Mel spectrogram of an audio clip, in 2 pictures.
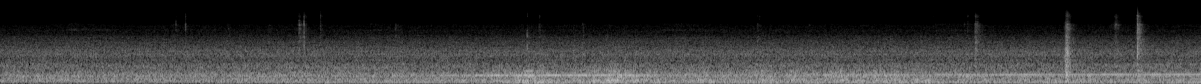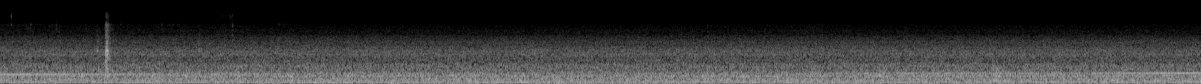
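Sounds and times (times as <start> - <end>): train interior rumble and hiss: 0.0 - 24.0
low hum: 0.6 - 17.2.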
